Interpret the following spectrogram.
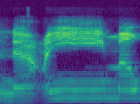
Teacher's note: Jadi 50% suaranya masuk ke rongga hidung ke al-khaisum. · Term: ghunna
